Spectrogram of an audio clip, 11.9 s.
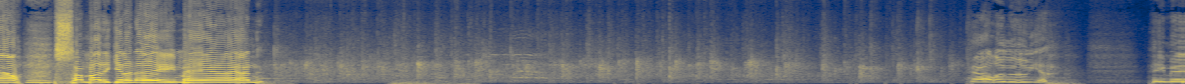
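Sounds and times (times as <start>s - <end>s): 
speech: 0.2s - 2.8s, 9.7s - 10.7s, 11.5s - 11.8s
audience clapping hands in applause: 1.6s - 10.9s.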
